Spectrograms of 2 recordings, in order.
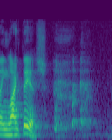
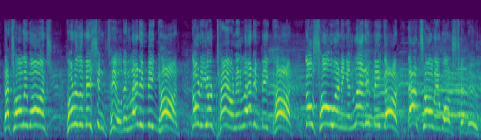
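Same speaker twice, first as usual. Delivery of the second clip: shouted high, louder preacher's cry; full-force preaching; 6 dB louder than usual. Acted. Preacher rousing the congregation to go let God be God, shouting high and loud. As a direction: ring it out to the rafters.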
